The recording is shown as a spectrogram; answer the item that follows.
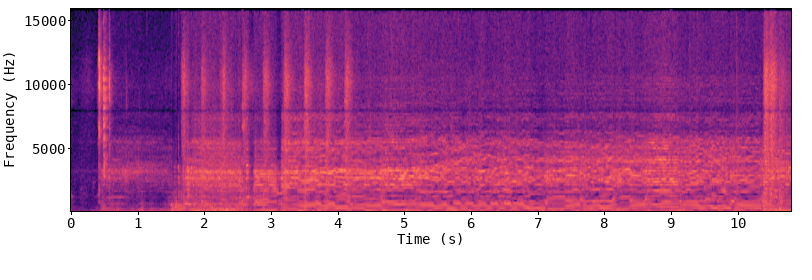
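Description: Distorted heavy-metal electric guitar. It swells in over the first second and a half, then plays a lead line of held notes that step up and down in pitch.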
